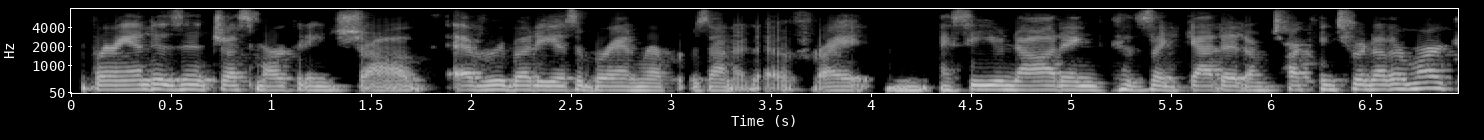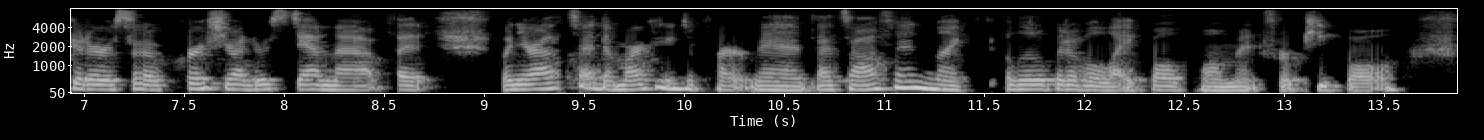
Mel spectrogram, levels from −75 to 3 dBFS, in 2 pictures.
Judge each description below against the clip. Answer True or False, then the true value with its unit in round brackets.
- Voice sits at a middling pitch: True (155 Hz)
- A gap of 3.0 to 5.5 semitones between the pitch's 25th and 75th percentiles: False (2.5 semitones)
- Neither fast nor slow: False (215 wpm)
